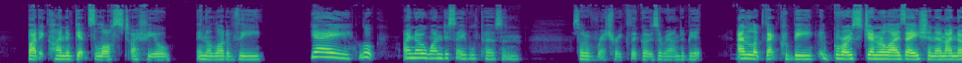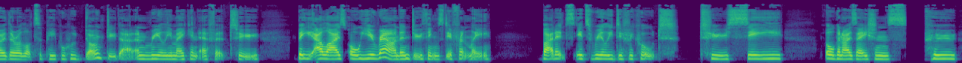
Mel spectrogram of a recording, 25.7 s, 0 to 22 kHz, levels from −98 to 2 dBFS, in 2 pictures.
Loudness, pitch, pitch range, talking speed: -20 LUFS, 195 Hz, 180-210 Hz, 170 wpm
